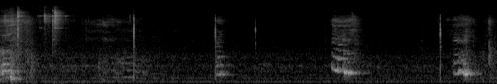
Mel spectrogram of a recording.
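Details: Dog named Sushi whimpering in a garage while waiting to clean up leftover cat food: a few short, sliding whines, two clear pleading cries near the end, separated by soft clicks and shuffling.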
